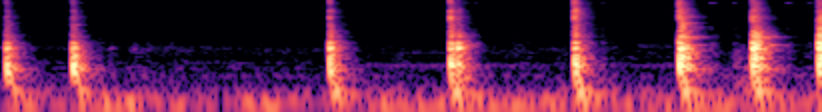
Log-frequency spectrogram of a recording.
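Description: A hammer drives a nail into wood blocks with a series of sharp, dry strikes. The blows are spaced irregularly, sparse at first, then come faster toward the end, each a short crack with a quick decay.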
